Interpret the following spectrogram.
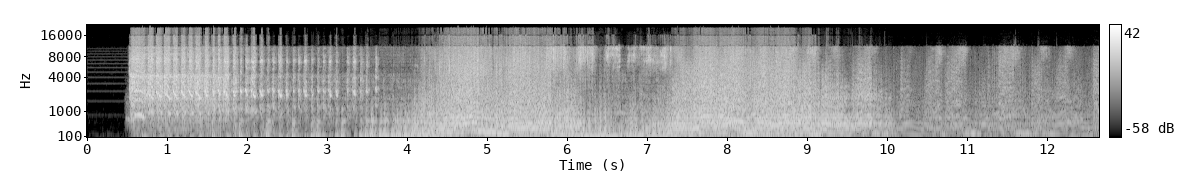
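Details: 1991 Kawasaki Ninja ZX6, first start in 10 years, before carburetor rebuild: catches and revs hard and ragged, then sags and stumbles when throttle is released, will not idle; carbs suspected.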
